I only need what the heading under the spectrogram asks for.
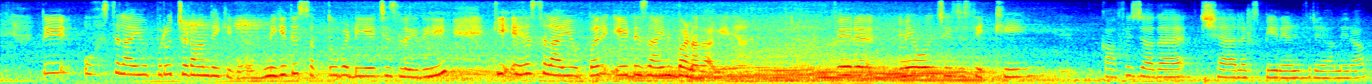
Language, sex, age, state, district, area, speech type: Dogri, female, 18-30, Jammu and Kashmir, Jammu, urban, spontaneous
